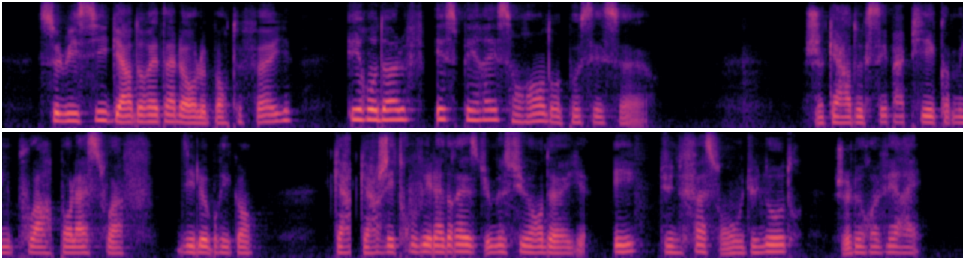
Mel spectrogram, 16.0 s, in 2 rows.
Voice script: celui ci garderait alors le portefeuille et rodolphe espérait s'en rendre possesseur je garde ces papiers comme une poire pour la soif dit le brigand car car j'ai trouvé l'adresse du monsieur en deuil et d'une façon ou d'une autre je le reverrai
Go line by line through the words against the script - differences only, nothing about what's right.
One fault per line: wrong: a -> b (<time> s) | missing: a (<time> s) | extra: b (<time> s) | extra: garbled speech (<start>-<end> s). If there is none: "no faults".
no faults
